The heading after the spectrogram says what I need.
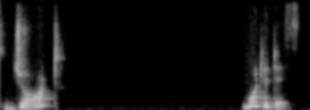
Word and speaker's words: JWT: for Json web tokens it's pronounced as jot what it is it's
